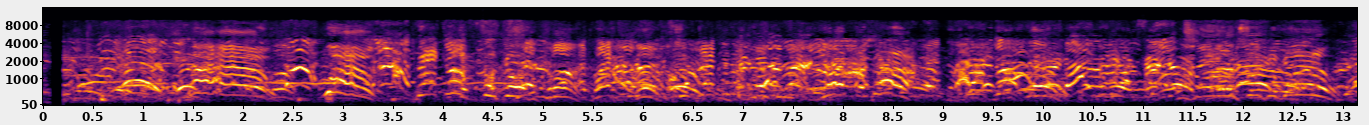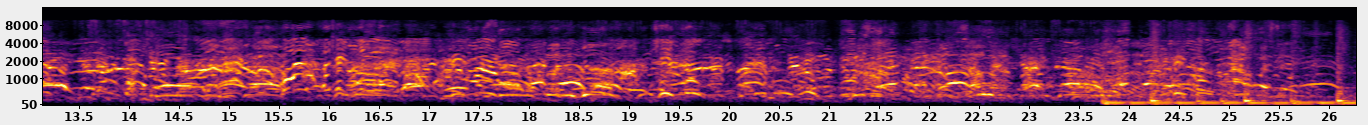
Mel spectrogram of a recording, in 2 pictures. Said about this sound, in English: At about 9:30 p.m., Occupy DC started marching around the perimeter, waiting for the guests to emerge.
